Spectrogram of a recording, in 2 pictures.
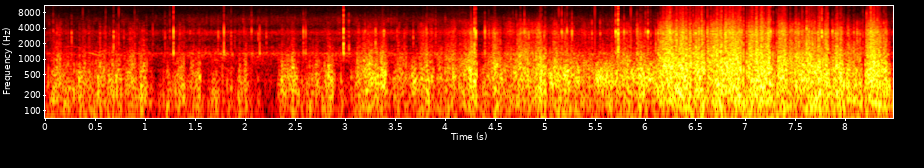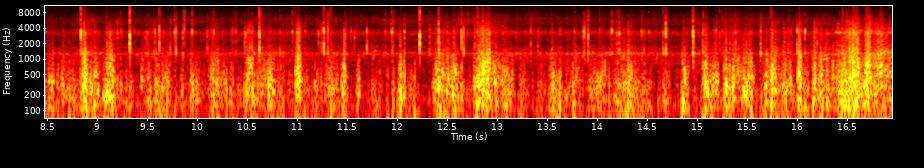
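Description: Heavy wind buffeting the microphone on a small aluminium punt under way across open water, with crackling gusts throughout. It is loudest from about six to eight seconds in.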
